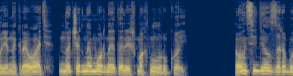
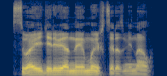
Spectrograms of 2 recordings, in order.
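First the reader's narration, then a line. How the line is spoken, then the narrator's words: Deep bass voice. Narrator (Russian): пробасил он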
